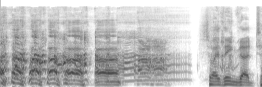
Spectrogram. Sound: group laughing

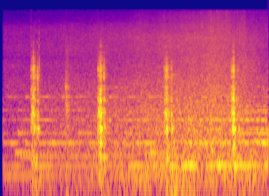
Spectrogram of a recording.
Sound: clock ticking

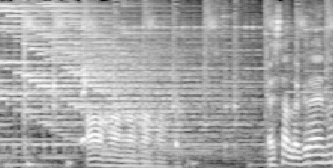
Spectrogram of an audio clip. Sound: sighs

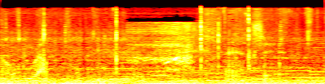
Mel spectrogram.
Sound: inhales

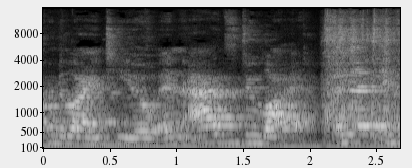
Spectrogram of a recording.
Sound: plastic crinkling

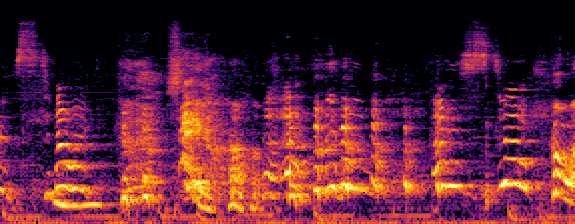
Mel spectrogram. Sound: laughing

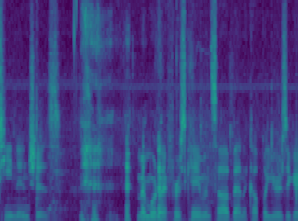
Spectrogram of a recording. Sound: laughing

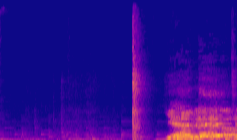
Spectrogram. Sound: doors open and banjo music plays; slap

